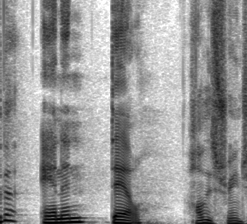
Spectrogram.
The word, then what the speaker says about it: Annandale: Annandale.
